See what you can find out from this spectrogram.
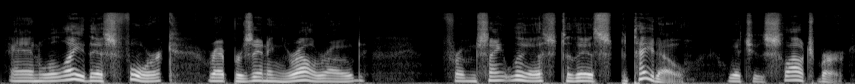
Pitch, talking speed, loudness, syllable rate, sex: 160 Hz, 120 wpm, -17 LUFS, 3.0 syllables/s, male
